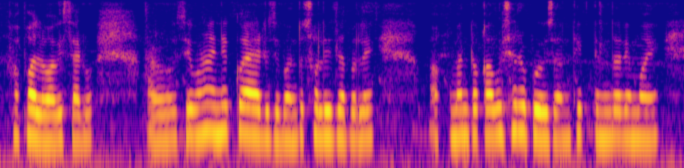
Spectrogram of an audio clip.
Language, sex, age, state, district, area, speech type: Assamese, female, 18-30, Assam, Nalbari, rural, spontaneous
